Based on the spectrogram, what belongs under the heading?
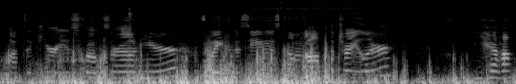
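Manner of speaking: high, loud cheerful pet voice; talking to a horse. Real, not acted. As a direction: coax the animals warmly along. Unloading horses, coaxing them home.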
